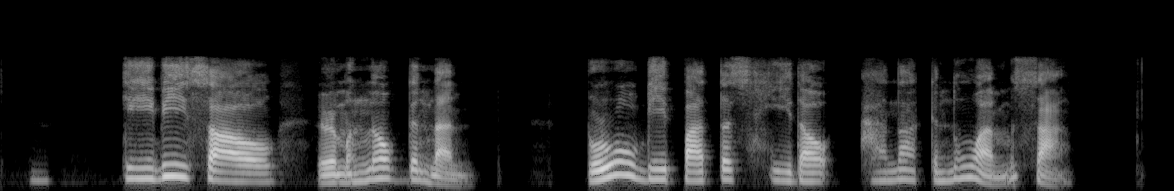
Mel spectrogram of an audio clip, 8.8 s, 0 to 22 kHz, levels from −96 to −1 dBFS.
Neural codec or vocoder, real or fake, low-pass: codec, 16 kHz, 4 kbps, FunCodec, trained on LibriTTS, 50 frames a second; fake; 7.2 kHz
